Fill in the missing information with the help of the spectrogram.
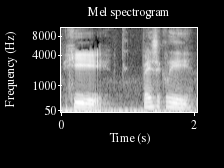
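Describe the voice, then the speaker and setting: A young man, a semi-pro footballer and vlogger, telling a story as a guest in casual chat, animated and quoting people as he goes. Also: medium pitch, slight background noise. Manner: fast, animated, acts out quotes, lots of "like".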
